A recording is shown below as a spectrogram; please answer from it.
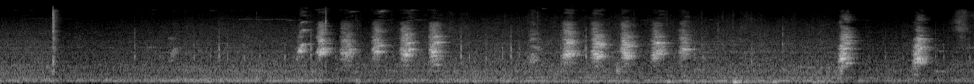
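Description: A Toy Poodle puppy gives quick bouts of high, sharp yaps, several each second, separated by short pauses.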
